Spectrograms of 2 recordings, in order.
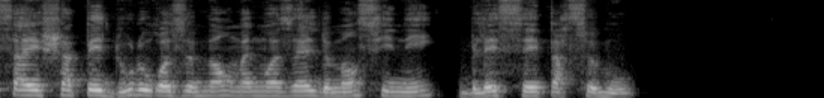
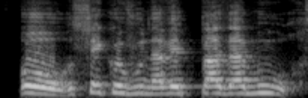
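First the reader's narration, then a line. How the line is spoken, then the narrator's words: Exclaiming. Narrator (French): s'écria Marie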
